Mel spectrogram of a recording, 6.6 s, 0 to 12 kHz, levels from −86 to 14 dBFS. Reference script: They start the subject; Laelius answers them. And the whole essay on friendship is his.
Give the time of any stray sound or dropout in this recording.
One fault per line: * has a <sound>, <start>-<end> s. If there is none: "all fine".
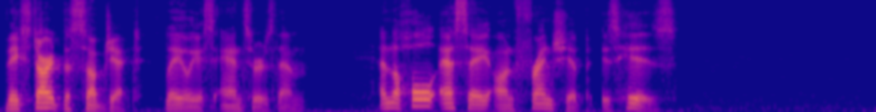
all fine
